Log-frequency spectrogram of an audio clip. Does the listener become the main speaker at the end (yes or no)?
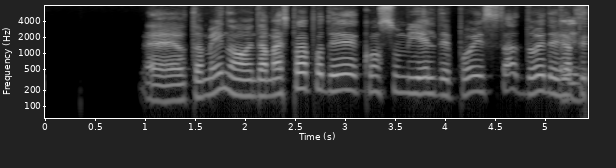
yes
